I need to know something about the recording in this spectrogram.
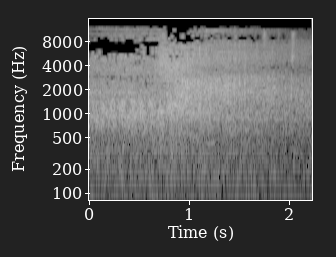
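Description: An electric classic Mini passing by at speed: a rush of tyre and wind noise with no engine note. The noise swells to a peak about a second in and then fades.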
